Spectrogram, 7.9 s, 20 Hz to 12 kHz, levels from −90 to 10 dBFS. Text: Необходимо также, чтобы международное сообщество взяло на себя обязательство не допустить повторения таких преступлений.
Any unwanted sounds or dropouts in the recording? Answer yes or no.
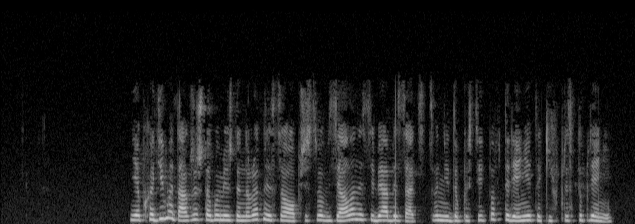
no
